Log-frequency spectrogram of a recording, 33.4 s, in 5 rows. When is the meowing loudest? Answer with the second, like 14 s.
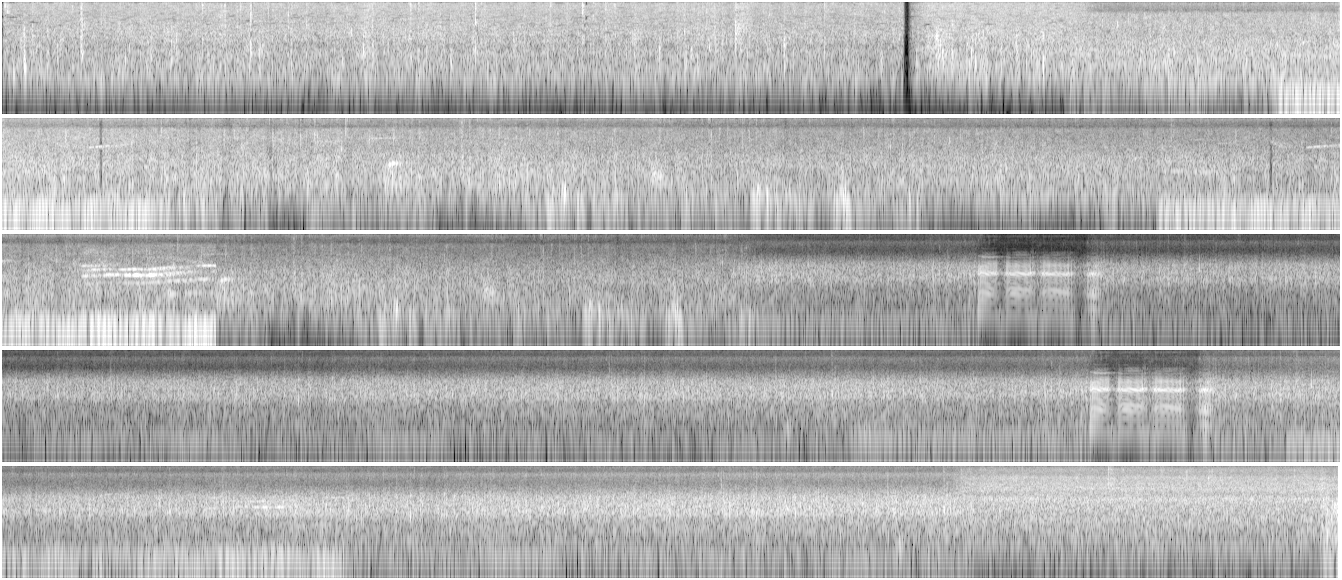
14 s.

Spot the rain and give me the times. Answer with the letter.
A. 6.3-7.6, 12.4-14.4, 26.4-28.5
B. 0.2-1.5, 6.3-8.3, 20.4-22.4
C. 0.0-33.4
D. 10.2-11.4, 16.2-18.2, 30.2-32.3
C.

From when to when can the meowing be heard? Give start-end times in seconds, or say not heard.
6.3-7.6, 12.4-14.4, 26.4-28.5.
